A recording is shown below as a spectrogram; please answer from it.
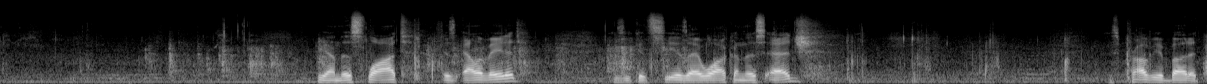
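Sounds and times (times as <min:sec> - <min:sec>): footsteps crunching on dirt: 0:00.0 - 0:02.0, 0:08.1 - 0:11.7.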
